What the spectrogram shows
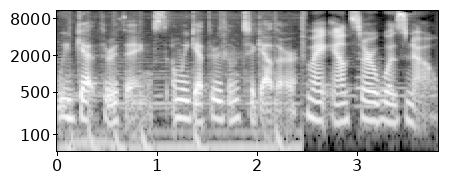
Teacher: a low, creaky kind of voice, which is used at the end of sentences by young American females of a certain type, and which is widely considered irritating and even dangerous. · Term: vocal fry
